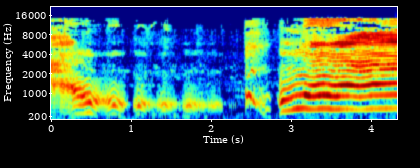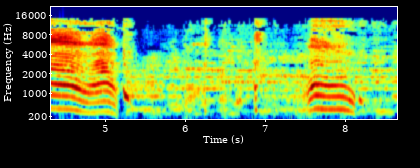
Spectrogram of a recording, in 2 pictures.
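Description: A baby cries through a tantrum in many wailing bursts of uneven length. One long, sustained, high wail rises in the middle, with shorter sobbing cries before and after it.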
